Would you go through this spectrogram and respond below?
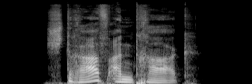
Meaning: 1. application for legal action 2. sentence demanded
- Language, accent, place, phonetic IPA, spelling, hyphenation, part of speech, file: German, Germany, Berlin, [ˈʃtʁaːfʔanˌtʁaːk], Strafantrag, Straf‧an‧trag, noun, De-Strafantrag.ogg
